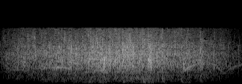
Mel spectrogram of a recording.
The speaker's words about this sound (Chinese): 大声鼓掌，各位，你们都冒着雨。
